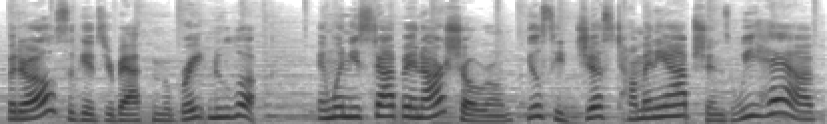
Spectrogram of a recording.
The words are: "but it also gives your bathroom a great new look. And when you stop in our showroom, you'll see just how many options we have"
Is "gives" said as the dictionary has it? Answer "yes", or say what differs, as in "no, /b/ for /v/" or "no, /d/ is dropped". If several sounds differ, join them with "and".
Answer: yes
